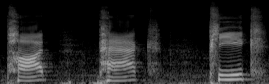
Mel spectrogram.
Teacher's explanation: the phoneme P becomes aspirated P when it occurs in front of the word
